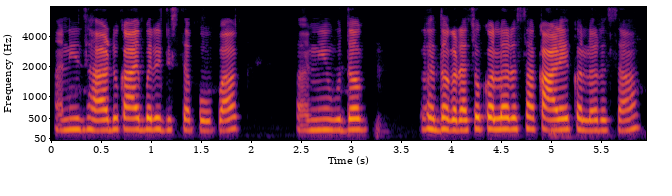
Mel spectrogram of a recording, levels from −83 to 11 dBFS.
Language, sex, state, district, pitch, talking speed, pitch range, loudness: Konkani, female, Goa, North and South Goa, 245 Hz, 150 wpm, 235-255 Hz, -16 LUFS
